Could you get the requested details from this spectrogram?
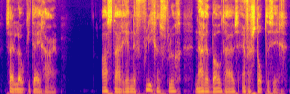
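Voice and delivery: usual speaking voice

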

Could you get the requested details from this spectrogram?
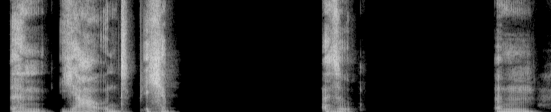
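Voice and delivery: halting, broken-off attempts to explain; acted hesitant stammer. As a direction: stall between fillers, never finishing the thought. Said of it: "Stammel hier nicht rum".

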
